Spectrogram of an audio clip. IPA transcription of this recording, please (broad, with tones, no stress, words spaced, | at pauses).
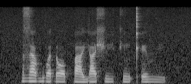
za˦ɡʷa˨ɗɔ˨ pa˨ja˦ ʃiː˨t͡ʃĩ˨ kʼe˦vi˨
